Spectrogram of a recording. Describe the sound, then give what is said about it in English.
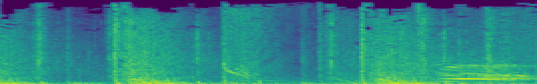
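Rapid rifle gunfire from a Winchester in a Western gunfight, with several sharp cracks blurring into a dense, continuous roar of shots. “Bull holstered his pistol and picked up his Winchester. He aimed at the side of the building where he figured Parker was.”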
